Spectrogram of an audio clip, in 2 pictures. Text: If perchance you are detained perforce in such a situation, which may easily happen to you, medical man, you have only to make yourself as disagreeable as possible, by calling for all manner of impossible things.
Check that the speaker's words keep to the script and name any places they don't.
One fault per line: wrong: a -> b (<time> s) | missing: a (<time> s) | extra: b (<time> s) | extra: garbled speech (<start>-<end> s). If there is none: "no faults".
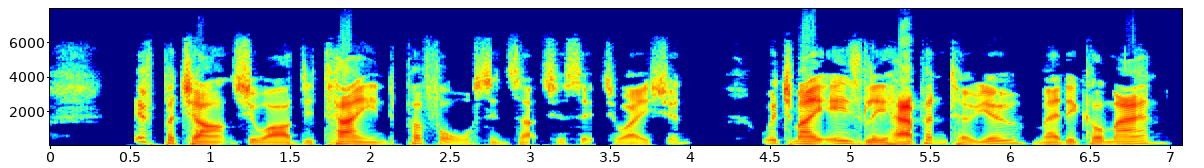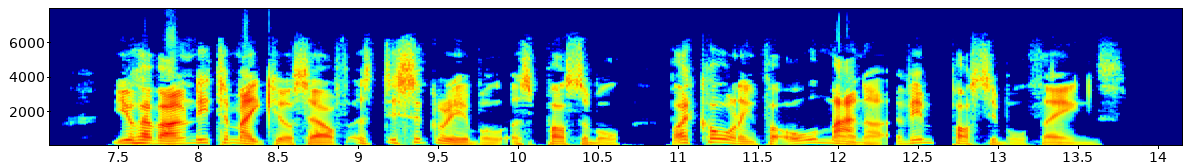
no faults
